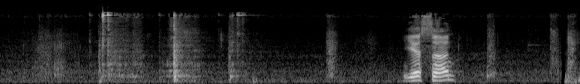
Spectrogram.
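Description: A bicycle lands with sharp thuds on concrete.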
